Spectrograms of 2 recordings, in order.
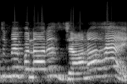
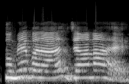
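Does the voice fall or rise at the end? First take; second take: rises; falls. First: The voice rises at the end like a question. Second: The voice falls at the end like a statement. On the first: The speaker does not know and is asking. "दूसरा वाक्य प्रश्न सूचक है" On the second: The speaker already knows and is telling the listener. "पहला वाक्य आदेश सूचक है"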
